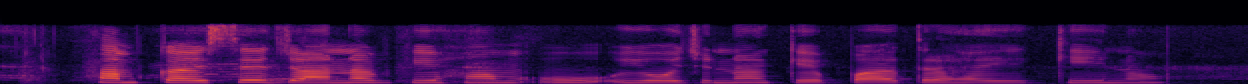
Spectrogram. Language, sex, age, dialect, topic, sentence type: Magahi, female, 31-35, Southern, banking, question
